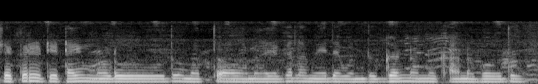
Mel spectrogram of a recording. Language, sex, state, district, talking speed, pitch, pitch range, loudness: Kannada, male, Karnataka, Koppal, 120 wpm, 135 Hz, 130-140 Hz, -16 LUFS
